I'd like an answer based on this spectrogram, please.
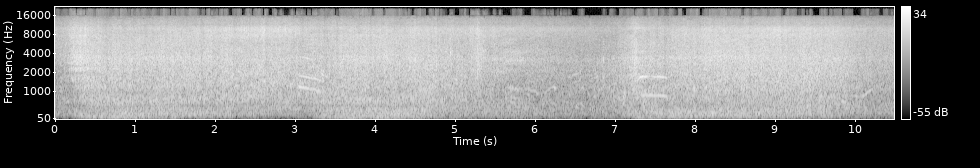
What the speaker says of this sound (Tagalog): Grabe yung alon.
